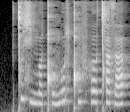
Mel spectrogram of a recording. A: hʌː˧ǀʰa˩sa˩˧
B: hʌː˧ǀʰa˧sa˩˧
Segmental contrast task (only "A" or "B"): B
